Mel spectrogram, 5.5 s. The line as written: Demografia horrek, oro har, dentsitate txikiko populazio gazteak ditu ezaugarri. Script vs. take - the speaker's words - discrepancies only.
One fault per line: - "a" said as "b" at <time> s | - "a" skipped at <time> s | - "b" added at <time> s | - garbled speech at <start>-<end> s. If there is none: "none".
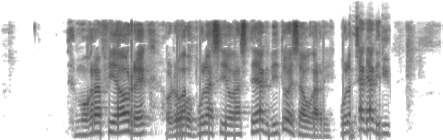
- "har dentsitate txikiko" skipped at 2.3 s
- garbled speech at 4.3-4.9 s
